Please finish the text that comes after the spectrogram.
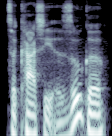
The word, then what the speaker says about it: Takashi Iizuka: But when BBC Newsbeat catches up with Sonic team head Takashi Iizuka, ooh, I pronounced his name right this time.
